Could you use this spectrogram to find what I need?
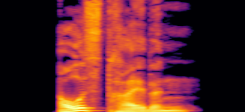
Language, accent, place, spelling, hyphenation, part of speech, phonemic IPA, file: German, Germany, Berlin, austreiben, aus‧trei‧ben, verb, /ˈaʊ̯sˌtʁaɪ̯bn̩/, De-austreiben.ogg
- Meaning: to drive out: 1. to drive out to pasture 2. to drive out, to cast out (e.g., people from their land) 3. to remove a component of a liquid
